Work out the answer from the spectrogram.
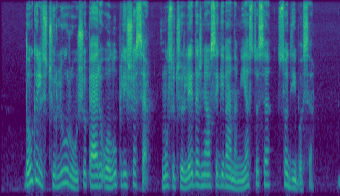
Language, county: Lithuanian, Klaipėda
